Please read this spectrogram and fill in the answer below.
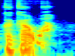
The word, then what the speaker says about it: cacahuá: el nombre se pronunciaba como cacahuá.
